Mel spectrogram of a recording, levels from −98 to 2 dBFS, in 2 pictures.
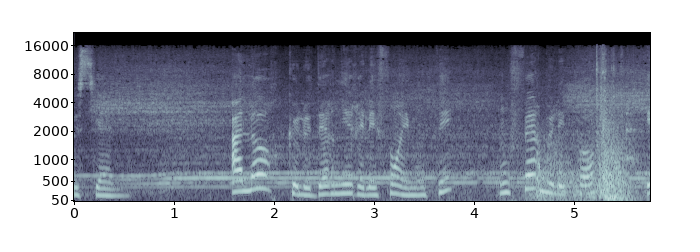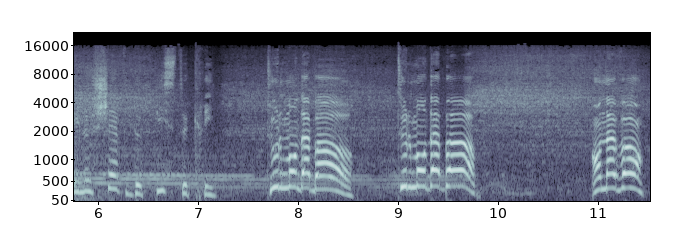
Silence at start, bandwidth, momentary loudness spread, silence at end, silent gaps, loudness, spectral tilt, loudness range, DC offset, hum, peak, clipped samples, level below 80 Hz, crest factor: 0 s; 16.5 kHz; 15 LU; 0 s; none; -20 LUFS; -3.5 dB/octave; 5 LU; under 0.1%; none; -4 dBFS; under 0.1%; -44 dBFS; 18 dB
